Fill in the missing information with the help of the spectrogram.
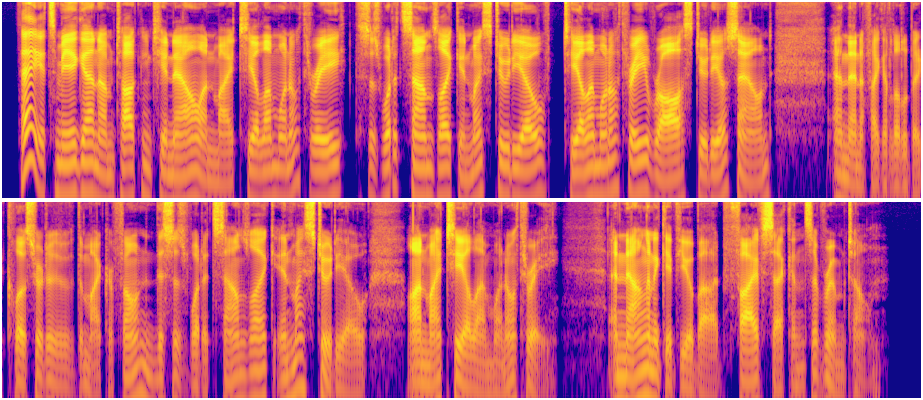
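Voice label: Neumann TLM 103 raw, voice actor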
